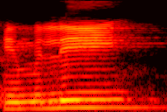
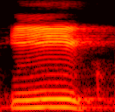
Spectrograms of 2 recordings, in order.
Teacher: इमली में ई पे कम जोर पड़ रहा है, ईक, इस पे ई पे क्या पड़ रहा है, ज्यादा जोर पड़ रहा है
